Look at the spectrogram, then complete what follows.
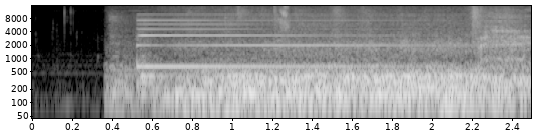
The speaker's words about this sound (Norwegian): og der er heisen.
